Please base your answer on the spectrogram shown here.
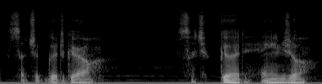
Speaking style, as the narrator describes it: he whispered in my ear

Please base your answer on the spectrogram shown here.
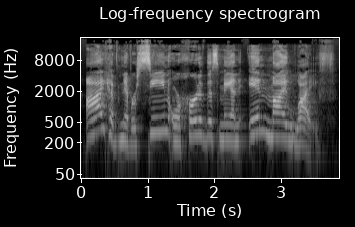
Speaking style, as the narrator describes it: Candy yelled out in court

